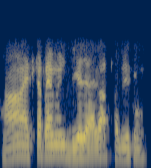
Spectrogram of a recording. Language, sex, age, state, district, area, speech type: Hindi, male, 18-30, Rajasthan, Karauli, rural, conversation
